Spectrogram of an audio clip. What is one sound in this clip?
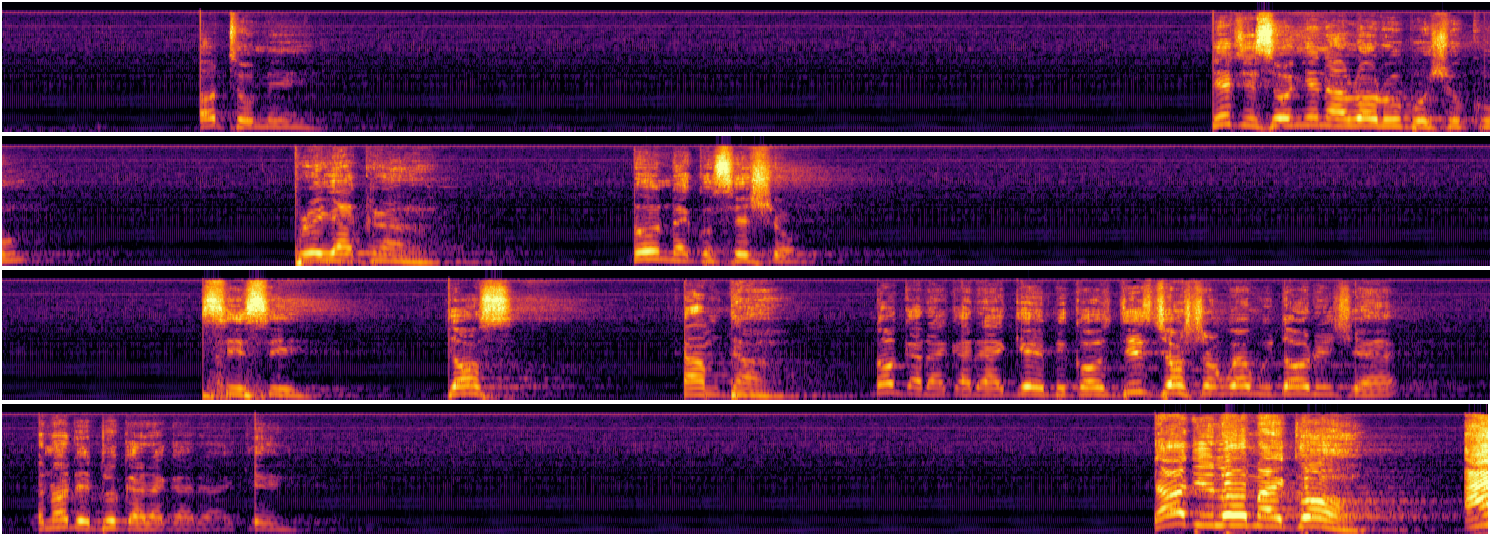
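A man speaks forcefully into a microphone in bursts, heard through loudspeakers in a room.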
